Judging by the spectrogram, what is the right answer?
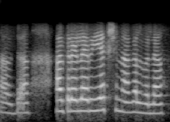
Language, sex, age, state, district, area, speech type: Kannada, female, 45-60, Karnataka, Hassan, urban, conversation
